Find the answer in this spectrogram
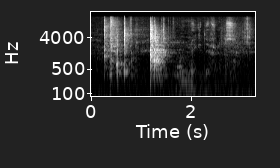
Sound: can crackles

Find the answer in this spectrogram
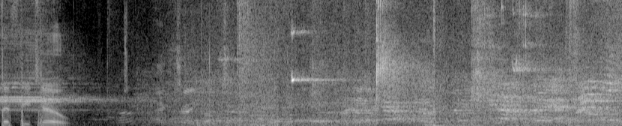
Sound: gymnasium bustles loudly; players chattering

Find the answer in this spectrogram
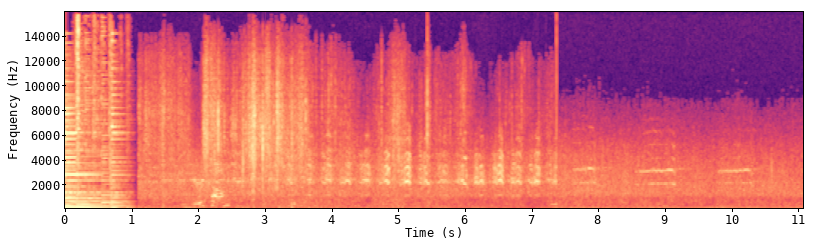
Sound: peregrine falcon calling

